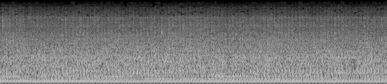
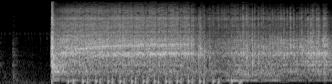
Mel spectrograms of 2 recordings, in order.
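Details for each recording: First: Yardman (MTD) snowblower with LCT engine, fixed after sitting years by dumping the carb bowl and flushing the tank: steady high speed at 3400 rpm without surging or stumbling, running clean, though smoke burns off the muffler. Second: Yardman (MTD) snowblower with LCT engine, sat for years: electric starter spins about eight even compression beats a second with no firing; spark confirmed, fuel starvation from corroded carb bowl, fixed by dumping bowl and flushing tank.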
